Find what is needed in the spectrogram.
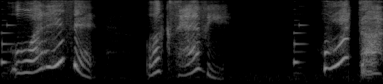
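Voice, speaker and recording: A squeaky, put-on character voice at extremely high pitch and fairly slow pace. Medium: video game. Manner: chatty, cheeky.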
